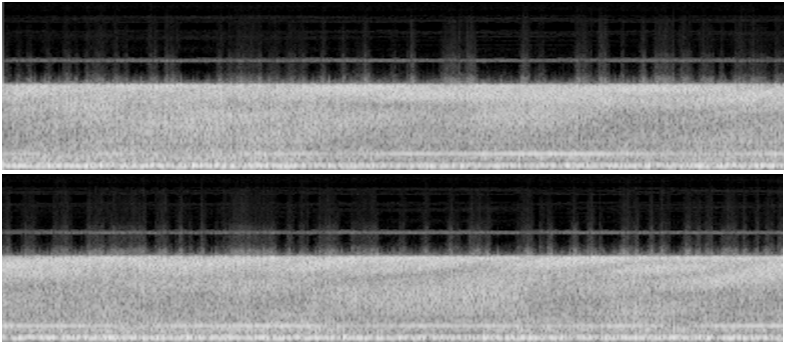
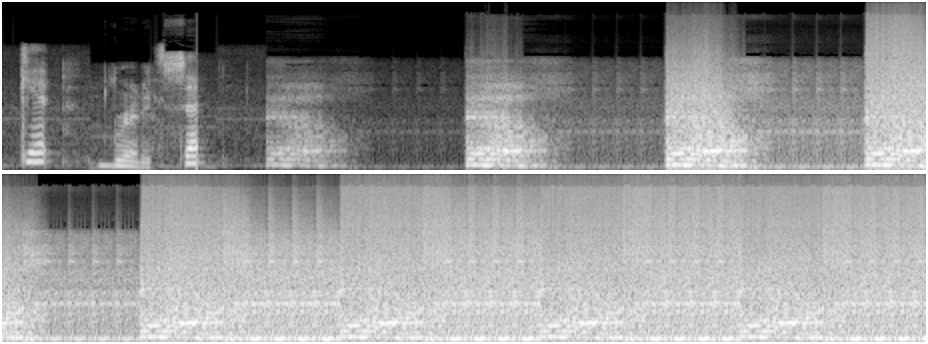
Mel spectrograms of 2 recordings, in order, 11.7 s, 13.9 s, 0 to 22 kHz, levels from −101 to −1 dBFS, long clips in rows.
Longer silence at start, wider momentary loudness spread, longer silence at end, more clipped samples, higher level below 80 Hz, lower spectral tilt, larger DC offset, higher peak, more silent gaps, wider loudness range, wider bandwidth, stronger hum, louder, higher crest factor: second, 0 s vs 0.15 s; second, 1 LU vs 20 LU; about the same, 0 s vs 0 s; second, under 0.1% vs 10%; second, -40 dBFS vs -22 dBFS; first, -8 dB/octave vs -3.5 dB/octave; neither; second, -4 dBFS vs 0 dBFS; neither; second, 0 LU vs 14 LU; second, 5.6 kHz vs over 20 kHz; neither; second, -12 LUFS vs -4 LUFS; about the same, 10 dB vs 6 dB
